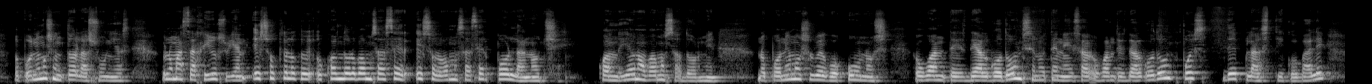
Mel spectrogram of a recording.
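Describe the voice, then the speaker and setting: A woman's dark, mellow voice at a fairly quick pace with lively intonation, set against a quiet background. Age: 30s. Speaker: beauty vlogger; beauty tips vlogger. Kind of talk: tutorial. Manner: halting.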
